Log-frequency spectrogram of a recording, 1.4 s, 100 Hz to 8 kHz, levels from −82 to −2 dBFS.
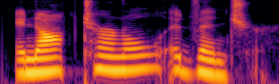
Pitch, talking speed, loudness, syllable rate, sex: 195 Hz, 130 wpm, -17 LUFS, 6.7 syllables/s, female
